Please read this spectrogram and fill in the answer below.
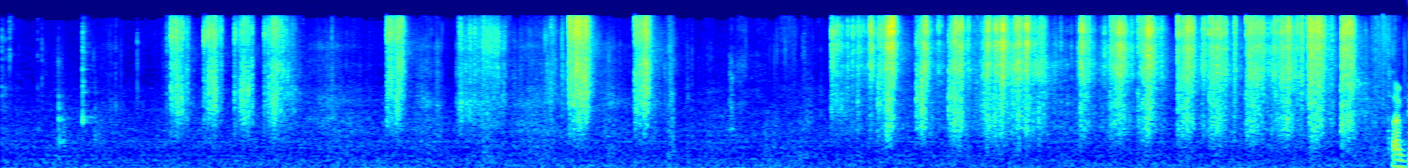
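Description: Scattered light clicks, taps and crinkles of hair-colouring foil and a tint brush working lightener from a bowl, coming thicker from about eight seconds in, over a low room hum.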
